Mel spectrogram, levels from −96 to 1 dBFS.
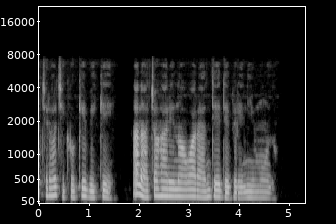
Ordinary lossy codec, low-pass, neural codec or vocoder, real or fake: none; none; none; real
